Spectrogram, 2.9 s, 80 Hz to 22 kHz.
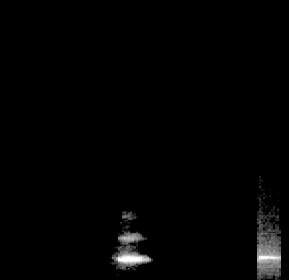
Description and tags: Tire squeals. Two individual screeches from my car on a garage floor.
Recorded with Zoom H5 with XY capsule. Heavily noise-reduced and EQ'd with high pass.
